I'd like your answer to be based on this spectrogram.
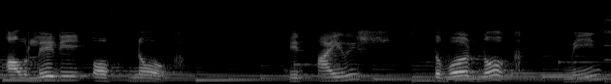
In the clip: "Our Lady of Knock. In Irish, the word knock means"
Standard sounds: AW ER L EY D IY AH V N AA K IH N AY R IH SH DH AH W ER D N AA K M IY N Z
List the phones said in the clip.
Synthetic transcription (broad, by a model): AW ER L EY D IY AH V N AA K IH N AY R IH SH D AH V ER D N AA K M IY N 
